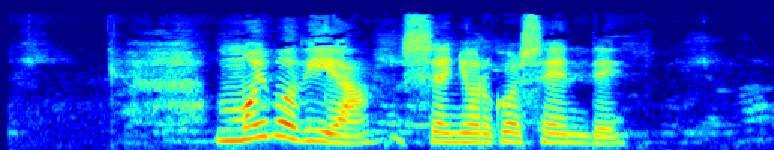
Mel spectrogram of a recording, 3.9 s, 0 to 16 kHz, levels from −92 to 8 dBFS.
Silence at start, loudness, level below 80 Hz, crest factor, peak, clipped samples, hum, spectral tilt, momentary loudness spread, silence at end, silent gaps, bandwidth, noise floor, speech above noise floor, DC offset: 0.65 s; -19 LUFS; -70 dBFS; 22 dB; 0 dBFS; under 0.1%; none; -3 dB/octave; 18 LU; 0.75 s; none; 11.5 kHz; -57 dBFS; 38 dB; under 0.1%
